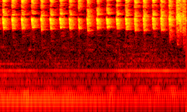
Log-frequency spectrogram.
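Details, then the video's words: Spiderhunter giving a fast series of sharp, high, buzzy chips, about two and a half per second, each note slightly falling; a steady low hum runs underneath. "Burung pijantung besar"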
